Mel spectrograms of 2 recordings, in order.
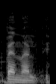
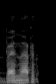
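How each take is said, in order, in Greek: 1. Το μεσαίο σύμφωνο είναι ήχος λ. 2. Το μεσαίο σύμφωνο είναι ήχος ρ. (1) "είναι πέναλτι συνήθως" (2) "δεν είναι πέναρτι"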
